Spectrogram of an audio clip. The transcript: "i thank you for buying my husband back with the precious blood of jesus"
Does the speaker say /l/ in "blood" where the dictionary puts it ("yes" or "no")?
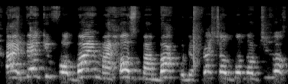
no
